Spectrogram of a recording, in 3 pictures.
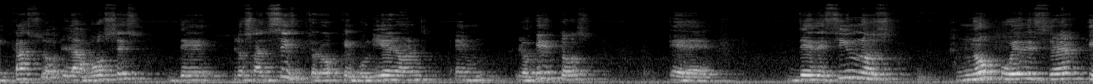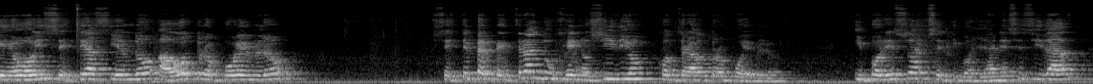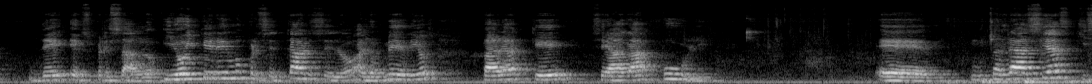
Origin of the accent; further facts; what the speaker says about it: Uruguay; como uruguayos, no queremos que se repitan historias de holocaustos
